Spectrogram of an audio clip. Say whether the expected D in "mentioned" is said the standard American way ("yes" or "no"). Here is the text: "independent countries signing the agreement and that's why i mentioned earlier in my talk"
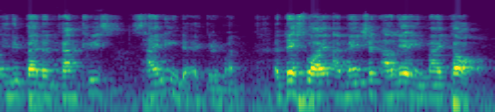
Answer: no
